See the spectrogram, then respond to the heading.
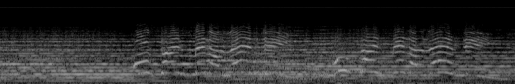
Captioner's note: Italian spoken audio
